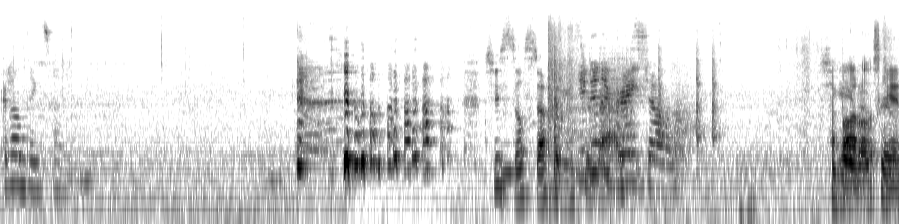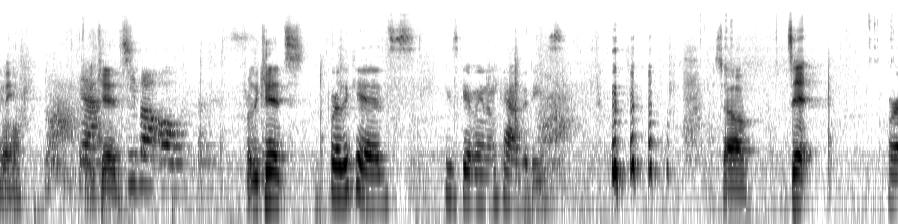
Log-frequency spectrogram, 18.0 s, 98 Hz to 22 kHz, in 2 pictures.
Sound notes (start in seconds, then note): 3.0 laughing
